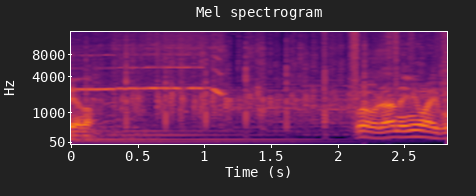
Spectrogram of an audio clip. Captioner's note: crowd clapping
